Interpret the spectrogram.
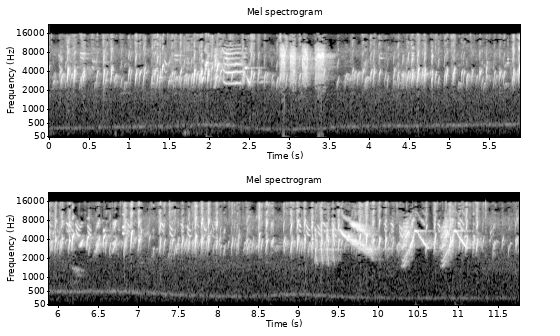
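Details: European goldfinch singing, from training material for diverse, attractive vocal repetitions: continuous fast twittering and tinkling trills, with buzzy descending slurs near the end over a steady, gently wavering low hum.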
